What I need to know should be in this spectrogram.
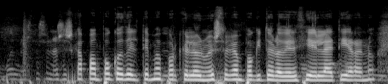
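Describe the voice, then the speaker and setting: A woman with a medium pitch and fairly even intonation. Hers is an ordinary speaking voice. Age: 40s. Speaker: panelist at a religion forum. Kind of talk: public forum discussion.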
